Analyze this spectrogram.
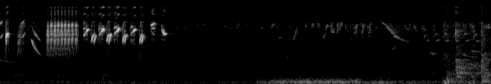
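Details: European goldfinch, recorded for teaching young birds: a short burst of quick chirps and a buzzy rattle, then near quiet with low rumble and a final rustling noise.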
